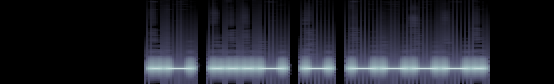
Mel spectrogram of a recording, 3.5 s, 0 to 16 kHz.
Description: Morse code, heard as a keyed tone, about 25 wpm, 700 Hz. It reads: AVT9
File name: practice / 25wpm / Four Letter-Number Combinations - 25wpm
